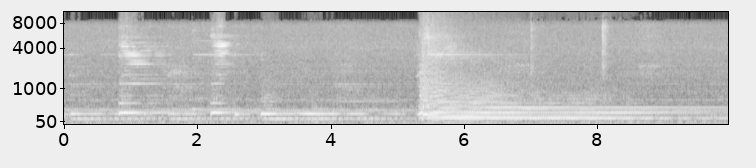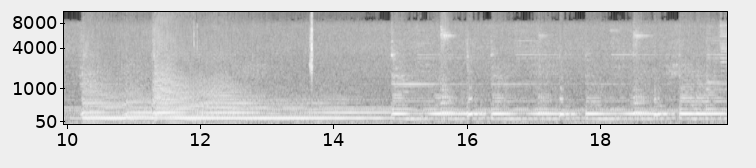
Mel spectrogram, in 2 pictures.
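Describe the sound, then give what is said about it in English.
Steady, loud rain hiss over a deep, continuous rumble, with two sudden thunderclaps surging in partway through and rolling on. No one speaks. “With Thunder by Key Jazz and Rain by WPPK.”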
